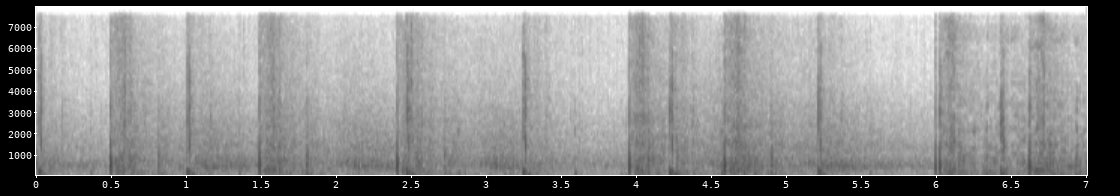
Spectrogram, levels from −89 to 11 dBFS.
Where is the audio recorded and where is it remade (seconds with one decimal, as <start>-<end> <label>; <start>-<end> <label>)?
0.0-6.0 recorded; 6.0-7.0 remade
